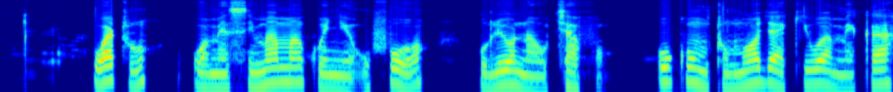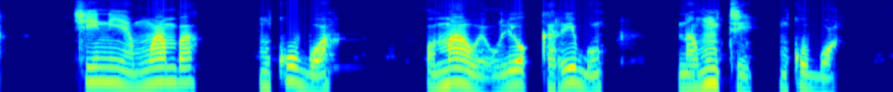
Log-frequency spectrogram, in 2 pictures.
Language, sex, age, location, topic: Swahili, male, 25-35, Mombasa, government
